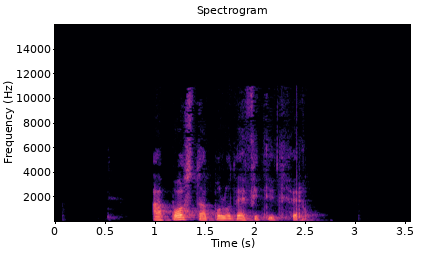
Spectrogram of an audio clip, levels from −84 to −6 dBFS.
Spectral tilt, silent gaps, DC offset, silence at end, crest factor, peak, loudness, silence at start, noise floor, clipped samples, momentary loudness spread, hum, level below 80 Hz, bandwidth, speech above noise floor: -6.5 dB/octave; none; under 0.1%; 0.95 s; 22 dB; -8 dBFS; -29 LUFS; 1 s; -86 dBFS; under 0.1%; 10 LU; none; -70 dBFS; 11.5 kHz; 59 dB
